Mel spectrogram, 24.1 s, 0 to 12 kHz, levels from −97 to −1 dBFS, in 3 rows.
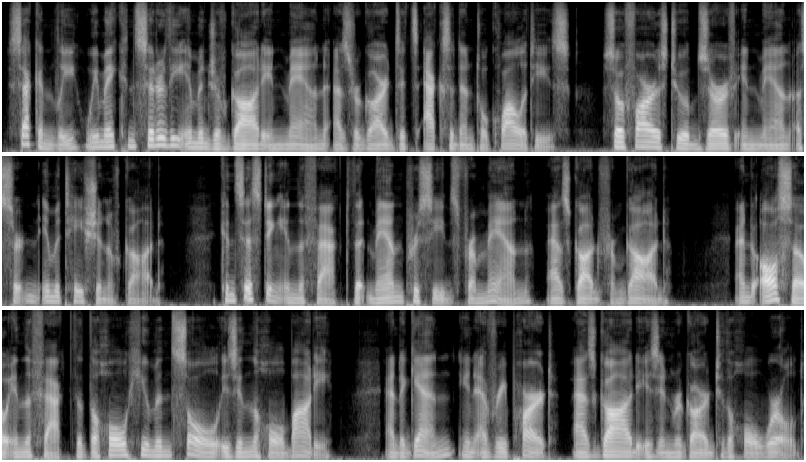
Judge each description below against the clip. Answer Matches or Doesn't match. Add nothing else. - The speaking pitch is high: Doesn't match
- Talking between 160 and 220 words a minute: Matches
